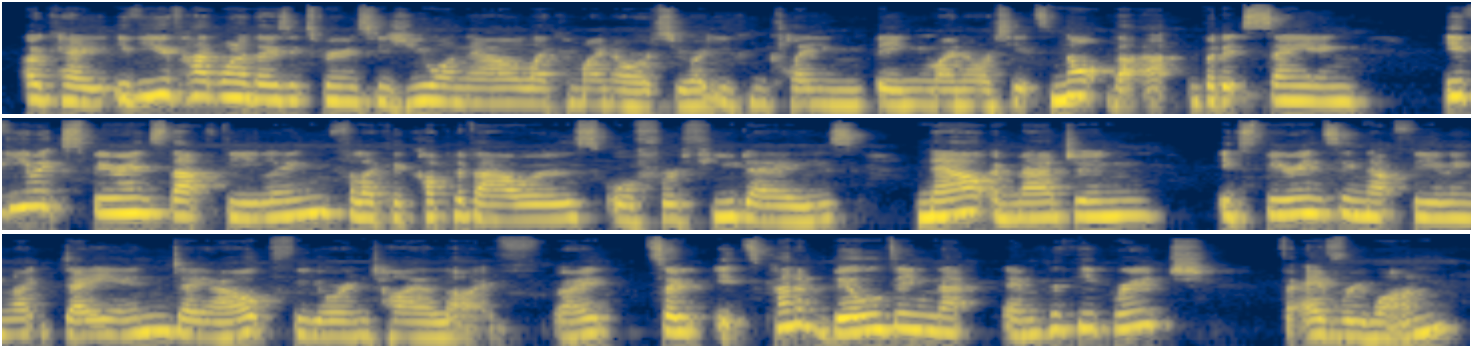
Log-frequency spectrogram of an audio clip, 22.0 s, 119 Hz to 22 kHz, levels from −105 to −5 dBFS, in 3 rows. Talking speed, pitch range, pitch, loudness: 180 wpm, 205-250 Hz, 225 Hz, -19 LUFS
